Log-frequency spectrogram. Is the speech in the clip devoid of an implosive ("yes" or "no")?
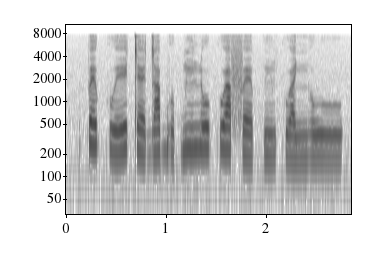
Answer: no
